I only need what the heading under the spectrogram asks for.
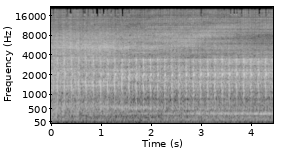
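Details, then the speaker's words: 2015 Kia Optima 2.4 with code P1326, flashing check engine light, lacking power; sharp steady knock at idle, getting louder, with oil leaking out; worn bottom-end bearings, risk of engine seizing. "se escucha cada vez más fuerte y se fijan les estaba tirando aceite mira"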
